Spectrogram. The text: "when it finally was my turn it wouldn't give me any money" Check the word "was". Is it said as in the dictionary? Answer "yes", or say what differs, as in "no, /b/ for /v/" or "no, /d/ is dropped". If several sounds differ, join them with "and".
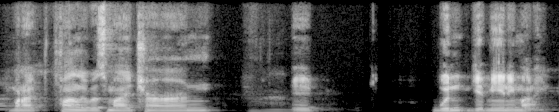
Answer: yes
